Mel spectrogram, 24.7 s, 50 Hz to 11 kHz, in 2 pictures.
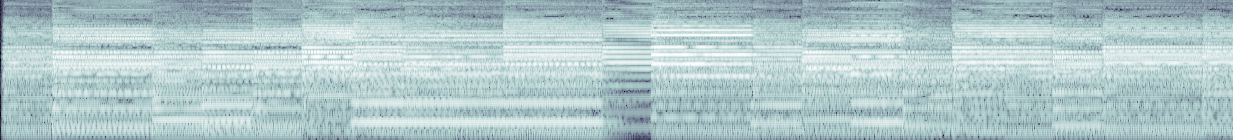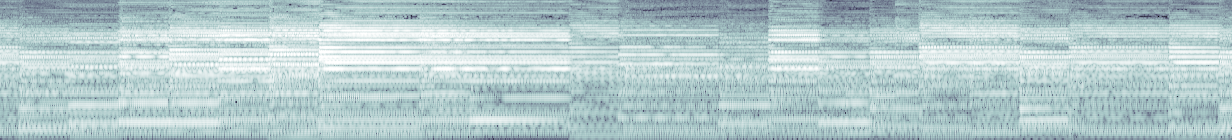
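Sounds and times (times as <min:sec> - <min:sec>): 
saxophone quartet playing a carol: 0:00.0 - 0:24.6.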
